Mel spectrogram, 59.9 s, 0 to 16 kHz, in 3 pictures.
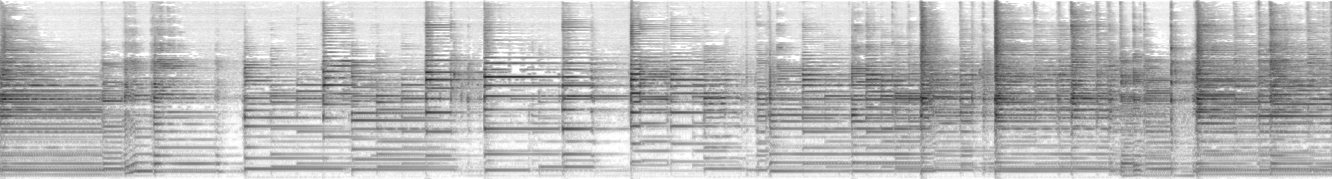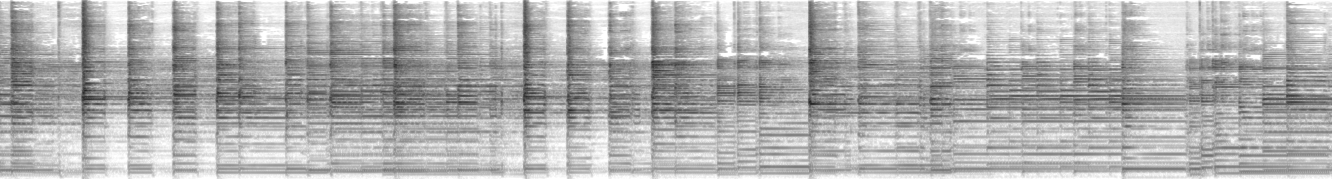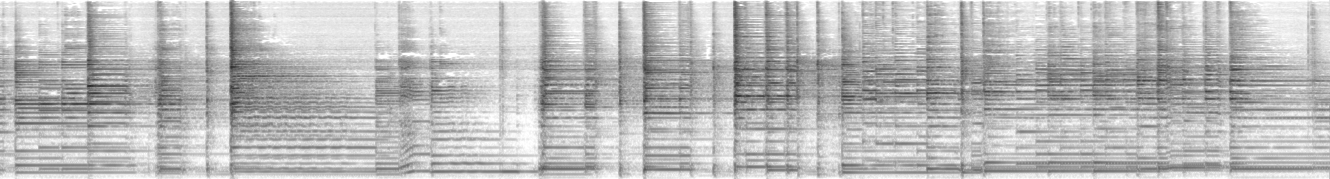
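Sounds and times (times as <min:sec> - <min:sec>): electric guitar playing: 0:00.0 - 0:59.9.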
